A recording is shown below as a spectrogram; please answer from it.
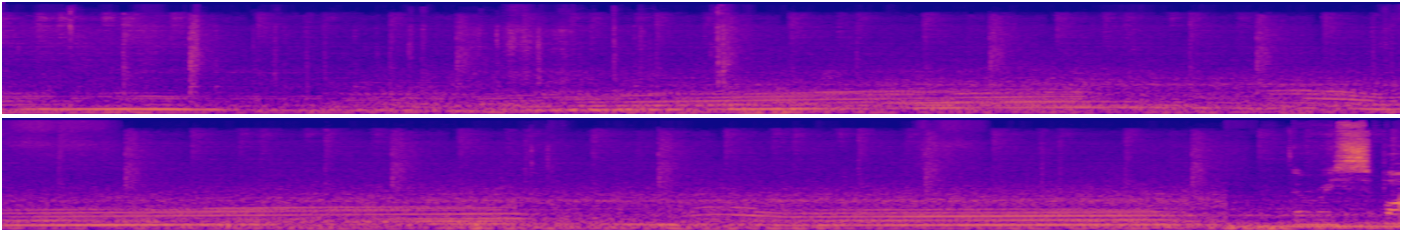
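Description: Honda Civic Si with a high-volume air intake accelerating repeatedly, engine pitch climbing through several gears with short breaks between pulls, heard close from inside the car.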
